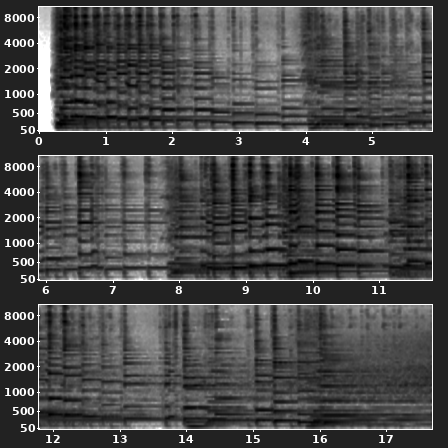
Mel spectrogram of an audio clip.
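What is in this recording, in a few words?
background music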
